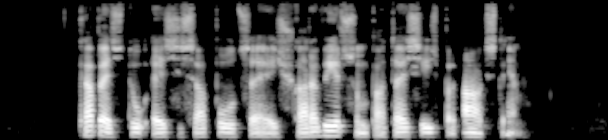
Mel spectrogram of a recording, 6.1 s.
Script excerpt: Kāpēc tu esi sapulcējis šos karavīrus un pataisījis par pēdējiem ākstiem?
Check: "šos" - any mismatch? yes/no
yes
